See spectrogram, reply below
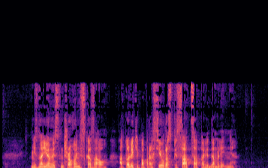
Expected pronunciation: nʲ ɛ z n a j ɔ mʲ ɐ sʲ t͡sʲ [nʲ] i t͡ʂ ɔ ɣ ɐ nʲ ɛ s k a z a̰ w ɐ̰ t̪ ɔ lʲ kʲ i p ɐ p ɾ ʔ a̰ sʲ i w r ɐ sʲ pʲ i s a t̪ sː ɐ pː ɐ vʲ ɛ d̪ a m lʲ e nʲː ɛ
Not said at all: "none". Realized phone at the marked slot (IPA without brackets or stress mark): nʲ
